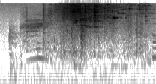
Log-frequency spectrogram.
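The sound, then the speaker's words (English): A lamp shatters after being struck by a tennis forehand, a bright, loud crash of breaking glass that rises quickly and trails off in scattered tinkles, with a brief voice sound just before it. “She replaces the shattered lamp”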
